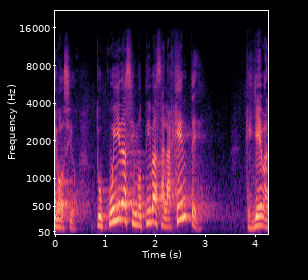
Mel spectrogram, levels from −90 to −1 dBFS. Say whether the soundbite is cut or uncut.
uncut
